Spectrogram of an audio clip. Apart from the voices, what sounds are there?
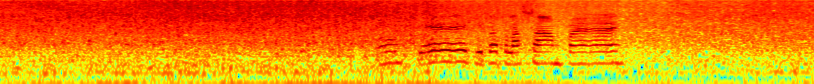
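small waterfall in Japan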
